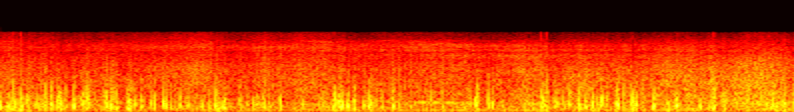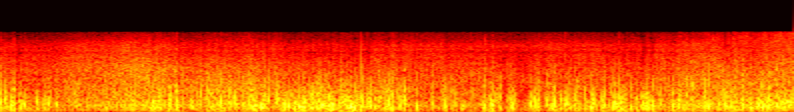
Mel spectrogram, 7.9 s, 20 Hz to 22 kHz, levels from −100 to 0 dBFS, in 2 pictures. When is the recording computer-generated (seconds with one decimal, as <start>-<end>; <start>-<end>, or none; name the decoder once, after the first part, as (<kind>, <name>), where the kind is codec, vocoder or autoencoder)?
none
